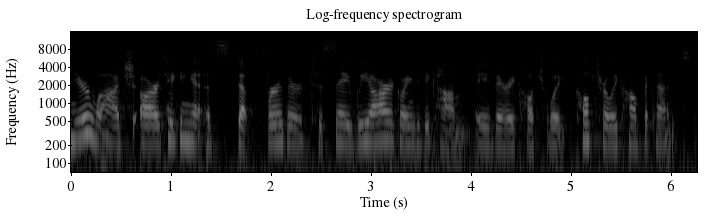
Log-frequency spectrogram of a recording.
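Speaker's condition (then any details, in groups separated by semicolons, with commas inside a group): No condition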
